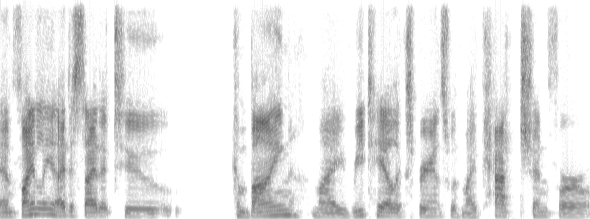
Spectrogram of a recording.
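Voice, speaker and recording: Here a man talks with medium pitch. His pitch variation is ordinary. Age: 60s. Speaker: city council candidate. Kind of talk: Q&A interview. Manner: hesitant with fillers.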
